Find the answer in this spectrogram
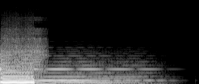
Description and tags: This is a sound of a laser gun over heating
